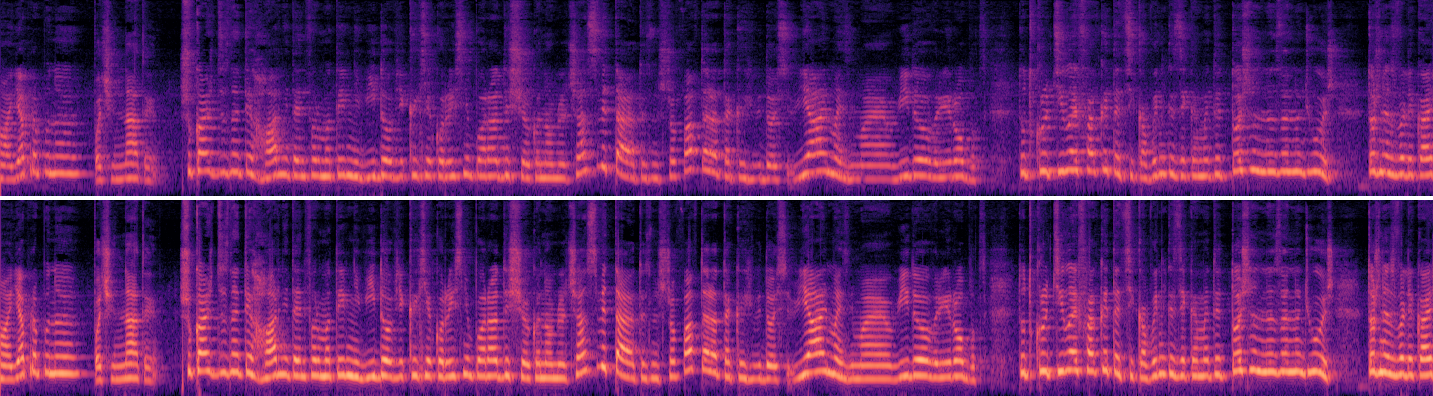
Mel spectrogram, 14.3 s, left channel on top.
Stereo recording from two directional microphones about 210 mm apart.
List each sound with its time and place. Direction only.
0.0 s speech: 50° right (ahead or behind)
